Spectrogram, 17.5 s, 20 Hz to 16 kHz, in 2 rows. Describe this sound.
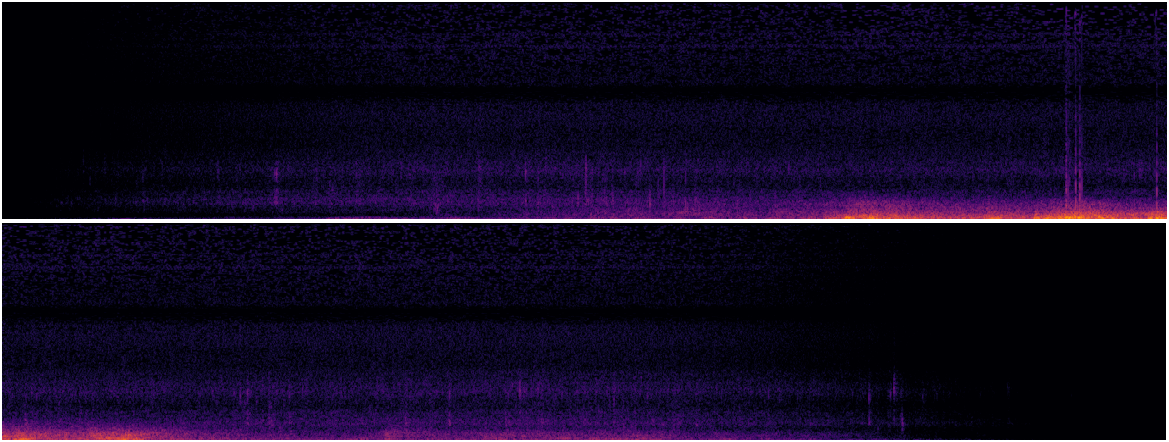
Thunderrumble19august2007
lightning, field-recording, nature, storm, hunder, rainstorm, thunderstorm, rumble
